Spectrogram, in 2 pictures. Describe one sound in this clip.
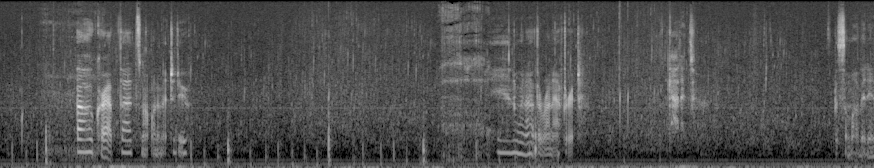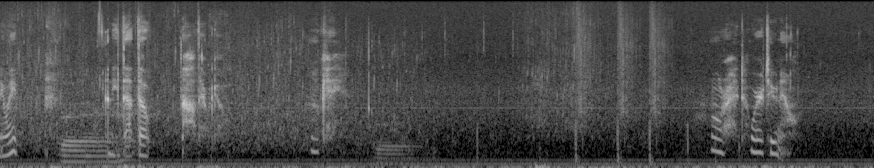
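A young woman talks casually into a nearby microphone, in short bursts.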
